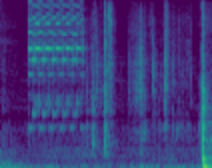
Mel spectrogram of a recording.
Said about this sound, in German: Boah, Telefon. Ich muss mal kurz rangehen.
